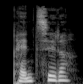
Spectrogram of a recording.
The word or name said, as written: panter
